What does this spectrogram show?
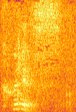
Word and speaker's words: Crisse: years and of course some people see it and they say oh you're Chrissy and I say no it's just pronounced Chris I guess now would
